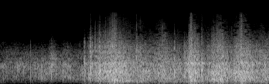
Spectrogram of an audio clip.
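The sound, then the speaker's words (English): Heavy blasts from airstrikes on the besieged, rebel-held side of Aleppo. A low, dull background suddenly swells into a loud, continuous roar, with a few sharper booming peaks standing out. No talk is heard. “Activist footage from the besieged, rebel-held side of Aleppo shows the resumption of airstrikes on Tuesday.”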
